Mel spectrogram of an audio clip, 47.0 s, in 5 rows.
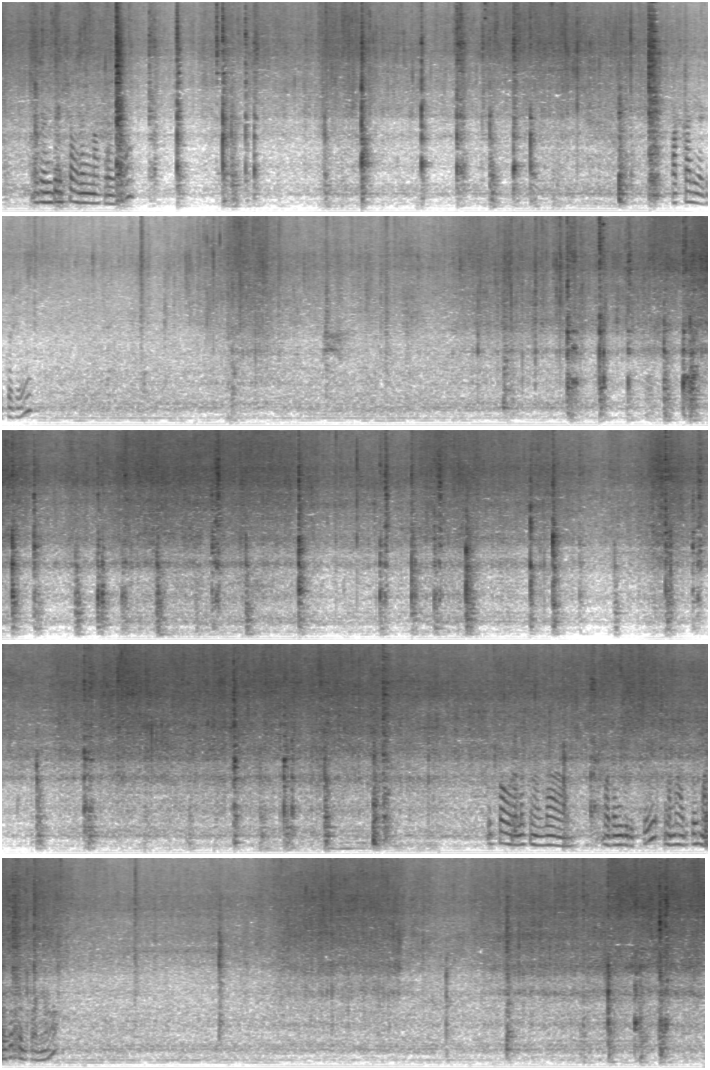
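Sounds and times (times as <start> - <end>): vegetables sizzling in oil: 0.0 - 47.0.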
